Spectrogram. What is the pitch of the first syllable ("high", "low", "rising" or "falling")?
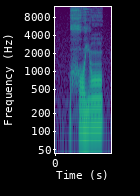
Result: low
